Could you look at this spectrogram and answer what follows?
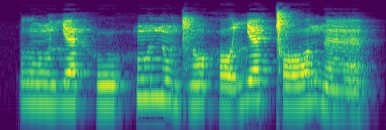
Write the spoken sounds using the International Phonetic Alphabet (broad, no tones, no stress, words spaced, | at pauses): lˠũʎɛhu hũnũd͡zɔ̃hɔ ʎɛǀɔ nɛ̃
